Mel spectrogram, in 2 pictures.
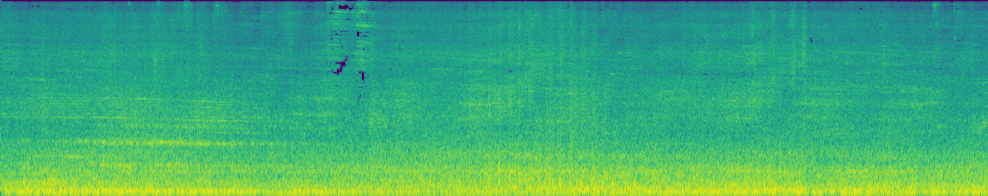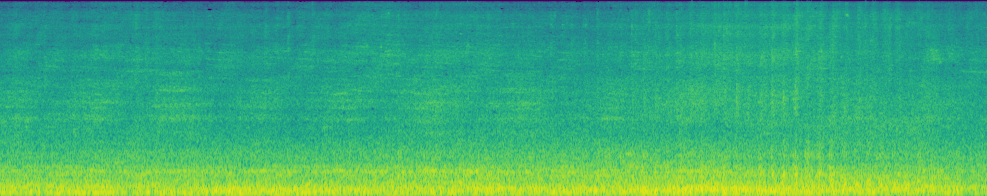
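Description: Double-stack intermodal container train passing close at speed: a steady loud rumble of steel wheels on rail from the well cars going by.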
